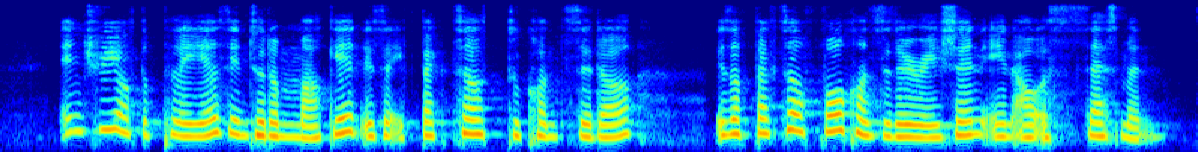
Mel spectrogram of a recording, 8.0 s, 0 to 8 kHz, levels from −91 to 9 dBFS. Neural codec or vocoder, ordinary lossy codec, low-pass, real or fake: codec, 16 kHz, 16 kbps, FreqCodec, smaller model; none; 7.2 kHz; fake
